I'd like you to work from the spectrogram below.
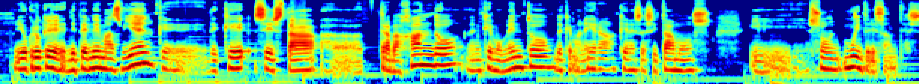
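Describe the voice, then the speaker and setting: In an Italian accent, a woman with a fairly low pitch speaks at a very slow pace, her loudness swinging widely over noticeable background noise. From northern Italy, Bergamo province. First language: Italian (speaking Spanish). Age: adult. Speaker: aromatherapist. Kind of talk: solo podcast talk. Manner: hesitant, many fillers.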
